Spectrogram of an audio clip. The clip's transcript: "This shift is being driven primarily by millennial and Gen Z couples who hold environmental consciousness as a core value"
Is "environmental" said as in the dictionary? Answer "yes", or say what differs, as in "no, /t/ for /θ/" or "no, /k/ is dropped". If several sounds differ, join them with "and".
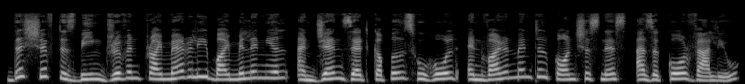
yes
